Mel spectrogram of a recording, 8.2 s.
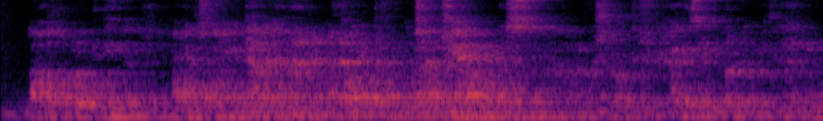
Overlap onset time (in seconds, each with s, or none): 2.4 s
